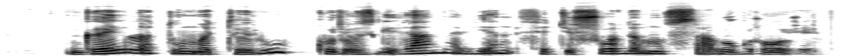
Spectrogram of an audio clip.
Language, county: Lithuanian, Šiauliai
